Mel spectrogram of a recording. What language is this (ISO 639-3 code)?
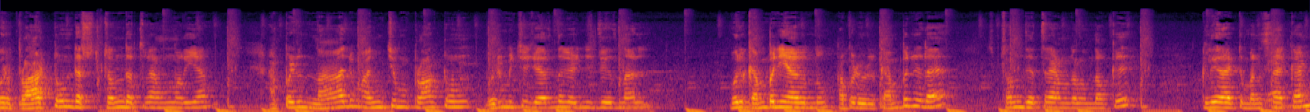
mal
